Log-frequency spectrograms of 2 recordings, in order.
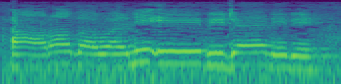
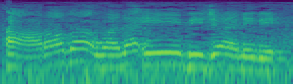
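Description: First: Both the n-vowel and the glottal-stop vowel tilt toward e. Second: Only the vowel after the glottal stop tilts toward e. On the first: "أمال النون والهمزة في الموضعين خلف والكساء هكذا" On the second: "أمال الهمزة والألف بعدها في الموضعين خلاد هكذا"

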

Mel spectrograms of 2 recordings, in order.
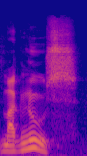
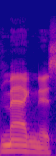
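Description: First: The name is said the Albanian way. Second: The name is said the English way.

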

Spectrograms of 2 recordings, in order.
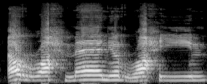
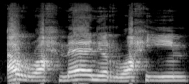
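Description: No difference in how they are said.

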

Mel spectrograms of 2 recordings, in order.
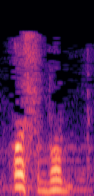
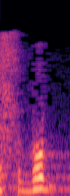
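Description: First: The word begins with a clear glottal stop. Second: The word joins the previous word without a glottal stop. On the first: "إذا ابتدأت تقول" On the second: "لكن إذا وصلتها لا تظهر"

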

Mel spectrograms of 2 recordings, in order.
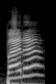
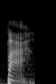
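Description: First: The word is said in full, two syllables. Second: The word is shortened to one syllable. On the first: "en vez de decir para" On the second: "así como nosotros decimos"

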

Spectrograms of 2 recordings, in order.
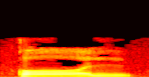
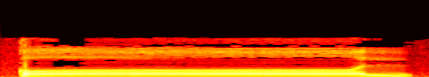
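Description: First: The long vowel has its normal length. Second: The long vowel is stretched out much longer. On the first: "اسمع كده كلمة إيه" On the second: "أقدر أمدها أقول إيه"

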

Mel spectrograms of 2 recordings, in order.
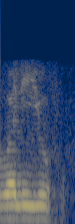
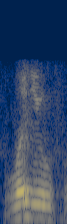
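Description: First: The L carries a short 'i' vowel. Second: The L has no vowel after it. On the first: The speaker calls it wrong. "لا تقول وليوفوا" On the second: The speaker calls it right. "قد تتصل هذا الحرف حرف العطف فيسكت"

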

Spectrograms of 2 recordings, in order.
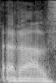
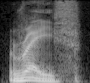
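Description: First: The name is said with an L sound. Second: The name is said without an L sound.

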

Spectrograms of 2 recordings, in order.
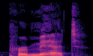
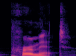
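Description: First: The stress is on the second syllable. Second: The stress is on the first syllable. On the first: It is a verb. "with the accent on the second syllable" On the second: It is a noun. "where the accent is on the first syllable"

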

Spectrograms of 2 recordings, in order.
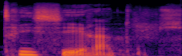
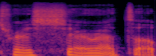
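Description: First: It is said the Dutch way. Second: It is said the American way. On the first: It is the Dutchified form. "als je dat dan vernederlands" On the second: It sounds a bit cooler. "Die maken er een cowboynaam van"

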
